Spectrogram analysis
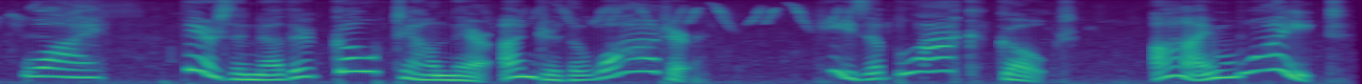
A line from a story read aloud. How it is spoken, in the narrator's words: he exclaimed to himself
